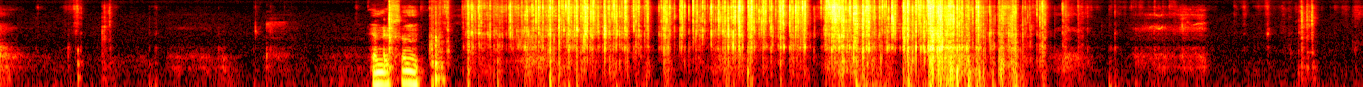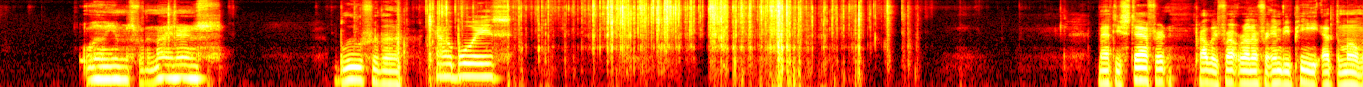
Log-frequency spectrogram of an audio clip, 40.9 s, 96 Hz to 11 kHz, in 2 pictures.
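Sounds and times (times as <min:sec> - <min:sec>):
wrapper tearing and crinkling: 0:06.9 - 0:15.8, 0:26.8 - 0:34.2.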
